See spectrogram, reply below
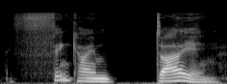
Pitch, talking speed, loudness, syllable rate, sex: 140 Hz, 105 wpm, -16 LUFS, 2.8 syllables/s, male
